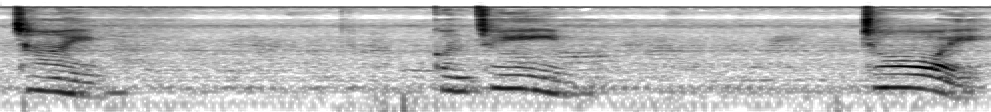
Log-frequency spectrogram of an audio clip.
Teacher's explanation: pronounced with a strong puff of air at the beginning of words and stressed syllables. At the end of words, the T follows the final stop roll and is not aspirated.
